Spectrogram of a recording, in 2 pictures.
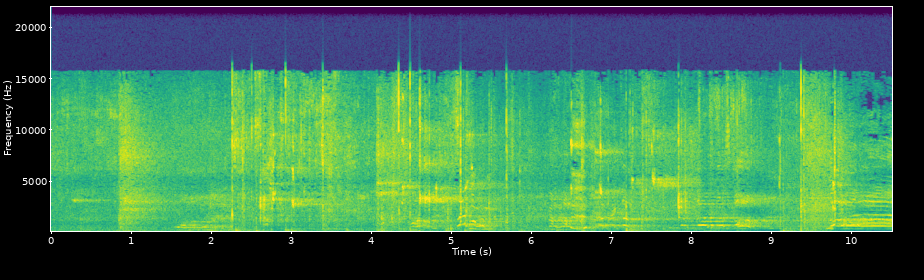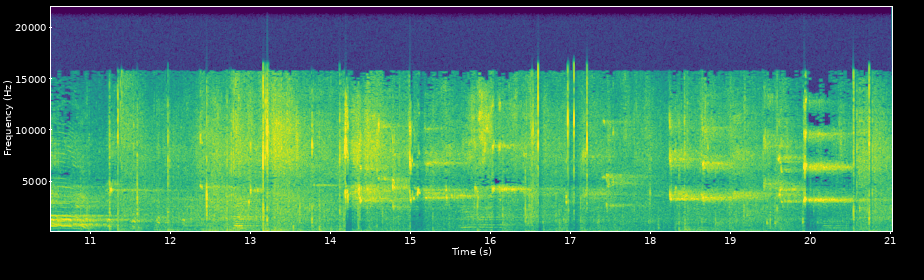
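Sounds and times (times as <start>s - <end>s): players' voices echoing: 1.2s - 14.2s, 15.5s - 16.7s.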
